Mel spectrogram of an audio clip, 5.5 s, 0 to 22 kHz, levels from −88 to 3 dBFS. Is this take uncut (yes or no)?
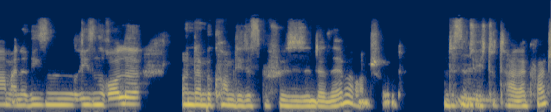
yes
